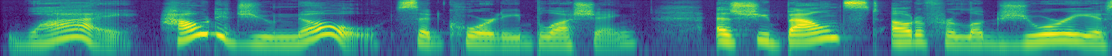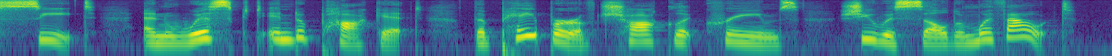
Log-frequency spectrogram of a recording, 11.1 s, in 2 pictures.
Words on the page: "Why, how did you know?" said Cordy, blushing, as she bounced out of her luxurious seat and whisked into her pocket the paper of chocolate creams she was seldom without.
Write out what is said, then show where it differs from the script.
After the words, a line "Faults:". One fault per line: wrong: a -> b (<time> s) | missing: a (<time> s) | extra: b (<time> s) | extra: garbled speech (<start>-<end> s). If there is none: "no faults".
"Why, how did you know?" said Cordy, blushing, as she bounced out of her luxurious seat and whisked into pocket the paper of chocolate creams she was seldom without.
Faults:
missing: her (7.1 s)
